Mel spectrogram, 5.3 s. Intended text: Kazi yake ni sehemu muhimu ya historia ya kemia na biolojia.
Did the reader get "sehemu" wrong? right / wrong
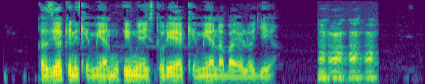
wrong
